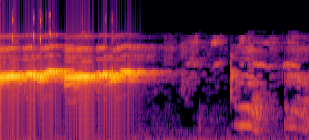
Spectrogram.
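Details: Chinese hwamei, used to train magpie-robins, holding one long steady high whistle for about a second and a half, followed by faint lower sliding notes.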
